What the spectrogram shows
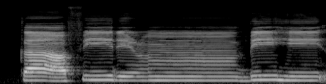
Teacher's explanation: ہونٹوں میں باریک جھری رکھ کر پڑھتے ہیں، یعنی ہونٹوں کو مکمل نہیں ملایا جاتا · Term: اخفاء شفوی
